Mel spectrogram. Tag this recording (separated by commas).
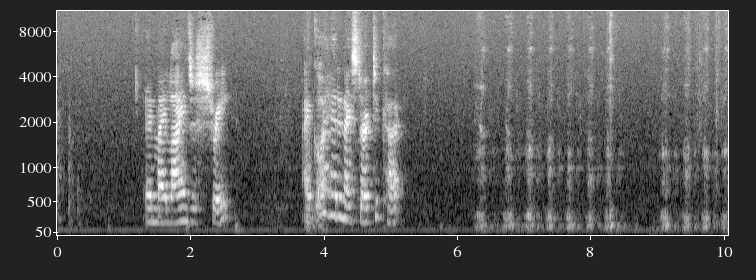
Speech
